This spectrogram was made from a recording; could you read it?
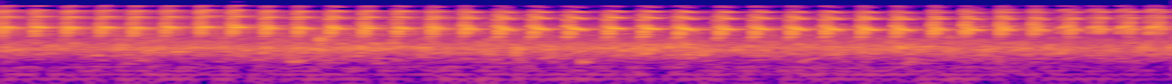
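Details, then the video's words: Lovebird in extended ngekek, a trilling song used to prompt other lovebirds: shrill, rasping notes pulsing steadily around three per second, bright and ringing, with a quiet background. "LOVE BIRD NGEKEK PANJANG"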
